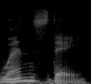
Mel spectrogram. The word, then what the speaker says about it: Wednesday: Remember, in Wednesday, okay, the D is not being pronounced, it's silent.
